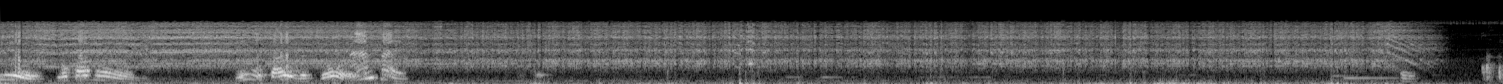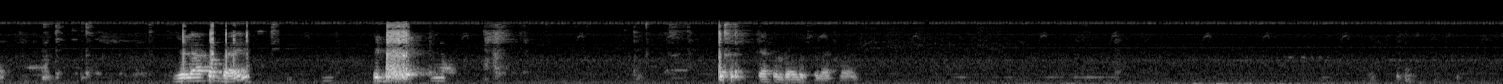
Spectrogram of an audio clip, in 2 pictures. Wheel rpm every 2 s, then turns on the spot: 230, 230, 230, 230, 230, 230, 210, 20, 0, 0, 0, 0, 0, 0, 0.
none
